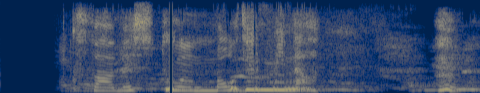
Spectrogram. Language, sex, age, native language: Icelandic, female, 11, Icelandic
